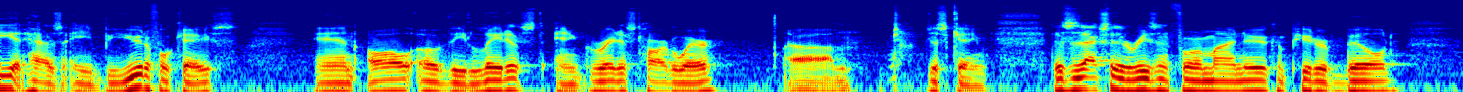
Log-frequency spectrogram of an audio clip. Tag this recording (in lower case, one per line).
speech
